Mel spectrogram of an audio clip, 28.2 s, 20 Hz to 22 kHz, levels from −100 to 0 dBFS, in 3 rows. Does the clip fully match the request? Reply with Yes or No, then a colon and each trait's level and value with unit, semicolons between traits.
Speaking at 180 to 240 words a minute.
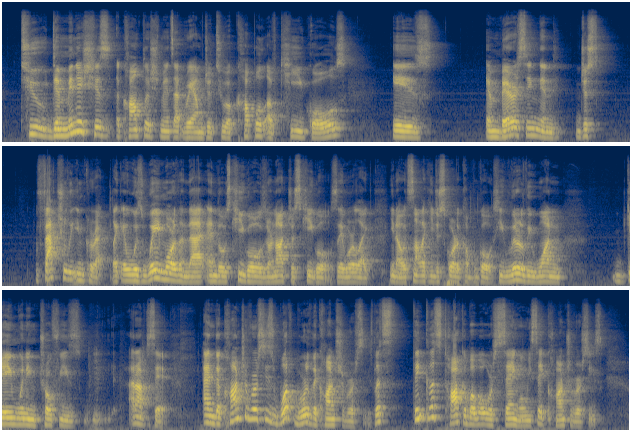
No: average, 170 wpm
